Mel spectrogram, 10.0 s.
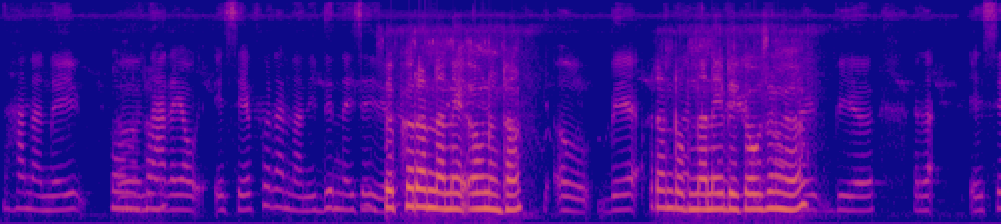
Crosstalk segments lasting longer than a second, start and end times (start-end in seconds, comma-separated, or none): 6.6-7.9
